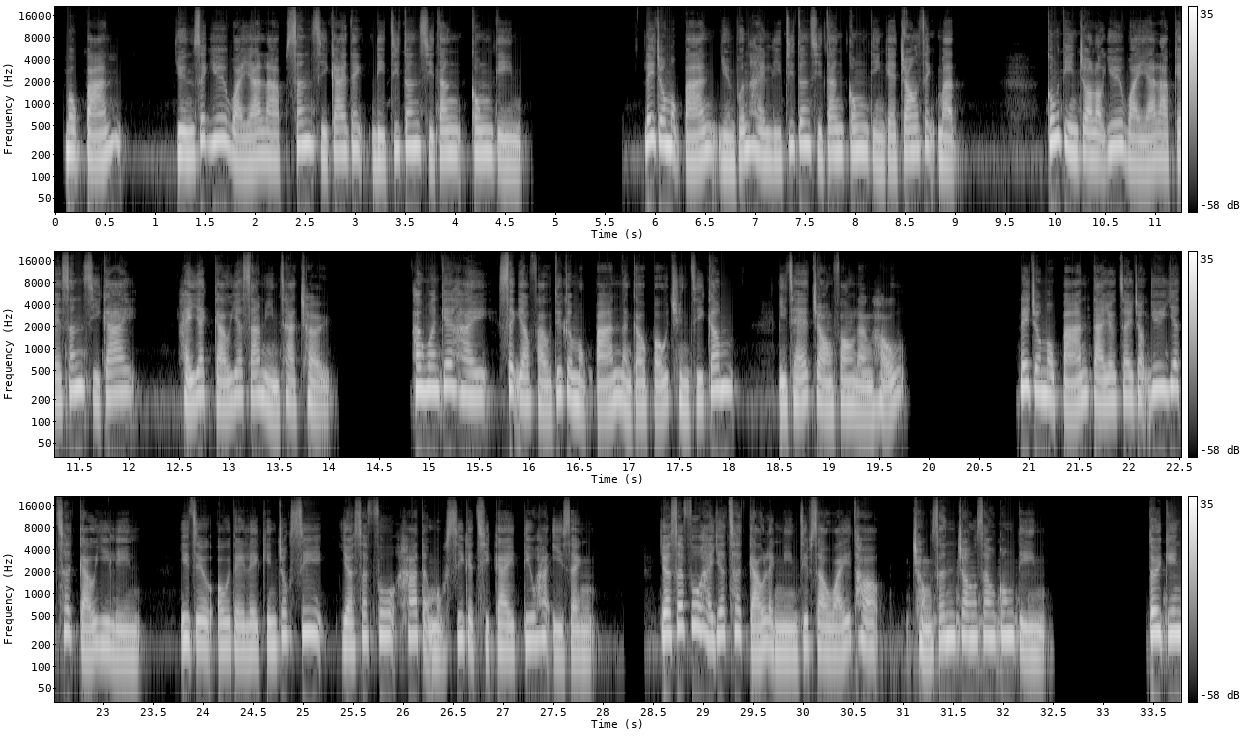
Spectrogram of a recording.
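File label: Cantonese, audio guide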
